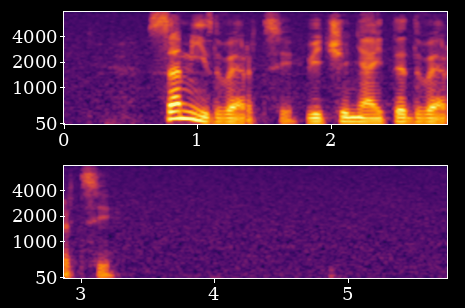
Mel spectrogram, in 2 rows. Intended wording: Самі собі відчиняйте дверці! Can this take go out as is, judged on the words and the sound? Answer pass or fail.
fail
